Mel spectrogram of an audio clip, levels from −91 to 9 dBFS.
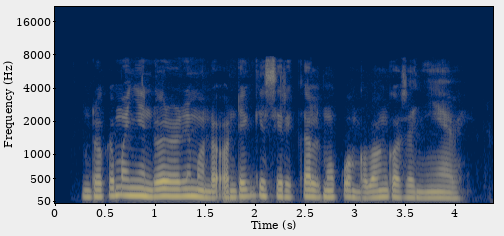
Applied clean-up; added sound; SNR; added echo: none; none; none; none.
